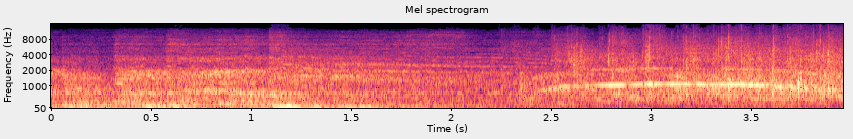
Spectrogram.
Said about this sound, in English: Inside the Fa Poa Buddhist temple one Sunday morning, 20 grade schoolers decked out in gray button-down shirts twirl and clap to Vietnamese pop music.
